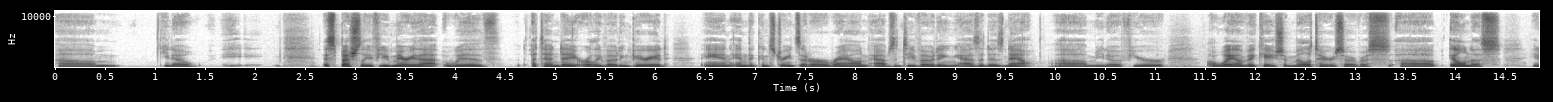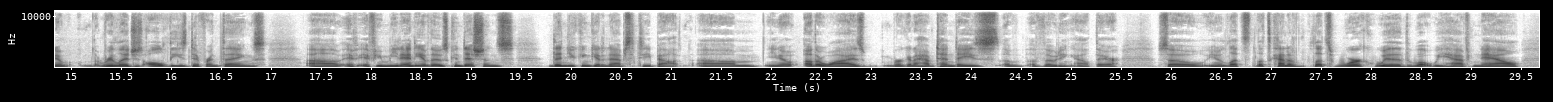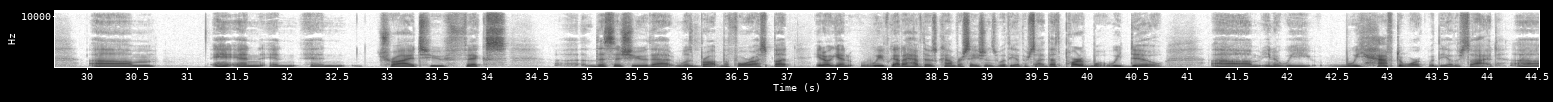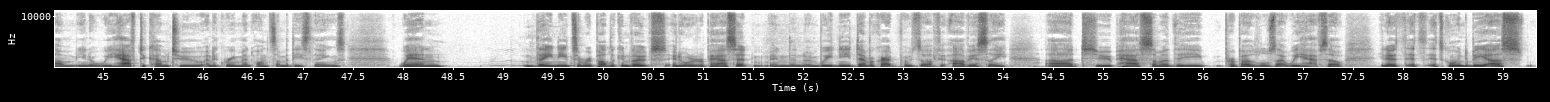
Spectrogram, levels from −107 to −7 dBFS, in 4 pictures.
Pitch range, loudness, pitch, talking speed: 105-125 Hz, -34 LUFS, 115 Hz, 190 wpm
